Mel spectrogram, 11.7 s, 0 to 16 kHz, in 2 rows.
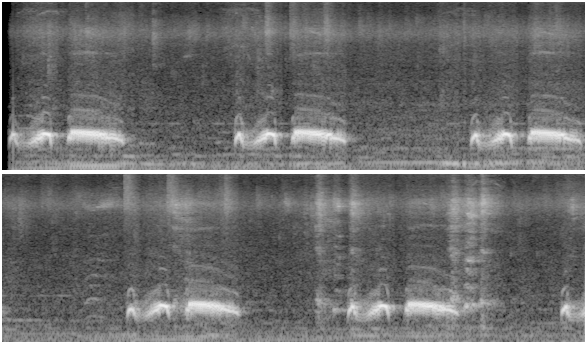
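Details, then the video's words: Local spotted dove singing nonstop with long breath to provoke rivals; low cooing phrases near 600-700 range, each a short note then longer rolling coo, repeated about every two seconds, faint hiss in background. "SUARA BURUNG TEKUKUR LOKAL NAFAS PANJANG GACOR NONSTOP MANGGUNG 7 MENIT COCOK UNTUK MANGGIL LAWAN"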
